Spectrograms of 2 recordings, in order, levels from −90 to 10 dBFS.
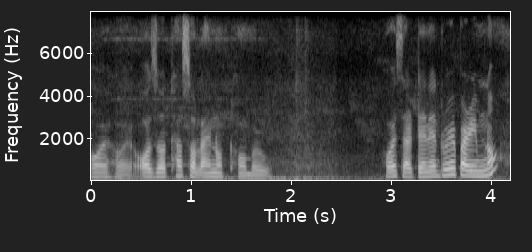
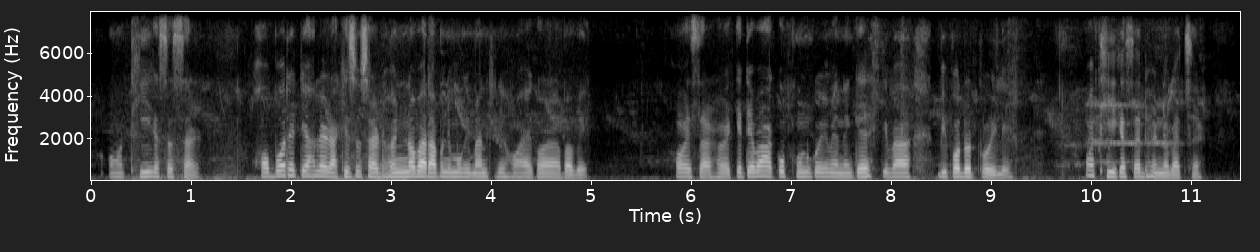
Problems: background sounds at intervals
